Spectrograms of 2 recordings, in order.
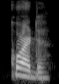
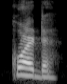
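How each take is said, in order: The two takes are said the same way.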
